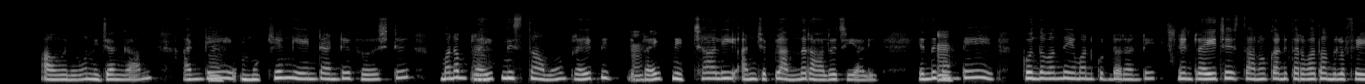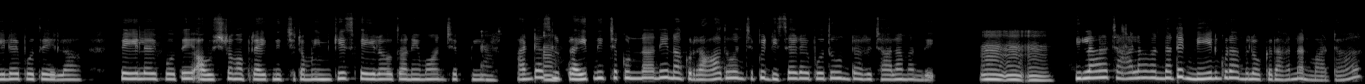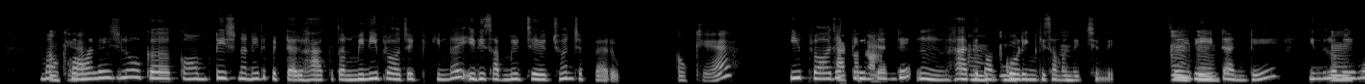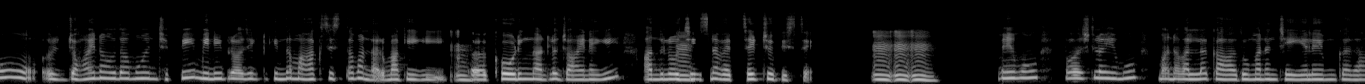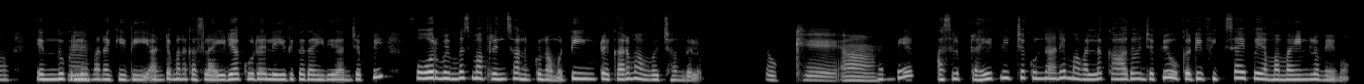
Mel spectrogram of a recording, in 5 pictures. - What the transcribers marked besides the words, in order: other background noise; in English: "ఫస్ట్"; "ఆలోచించాలి" said as "ఆలోచియాలి"; in English: "ట్రై"; in English: "ఫెయిల్"; in English: "ఇన్ కేస్ ఫెయిల్"; in English: "డిసైడ్"; in English: "కాలేజ్‌లో"; in English: "కాంపిటీషన్"; in English: "హ్యాకథాన్. మినీ ప్రాజెక్ట్"; in English: "సబ్మిట్"; in English: "హ్యాకథాన్"; in English: "ప్రాజెక్ట్"; in English: "హ్యాకథాన్. కోడింగ్‌కి"; in English: "సో"; in English: "జాయిన్"; in English: "మిని ప్రాజెక్ట్"; in English: "మార్క్స్"; in English: "కోడింగ్"; in English: "జాయిన్"; in English: "వెబ్‌సైట్"; in English: "ఫస్ట్‌లో"; in English: "ఫోర్ మెంబర్స్"; in English: "ఫ్రెండ్స్"; in English: "టీమ్"; in English: "ఫిక్స్"; in English: "మైండ్‌లో"
- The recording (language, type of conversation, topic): Telugu, podcast, ఒక ప్రాజెక్టు విఫలమైన తర్వాత పాఠాలు తెలుసుకోడానికి మొదట మీరు ఏం చేస్తారు?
